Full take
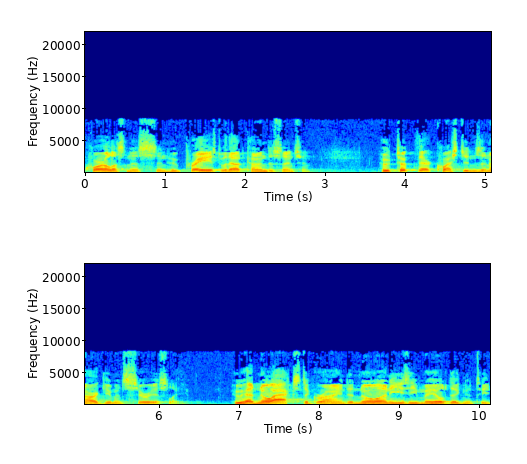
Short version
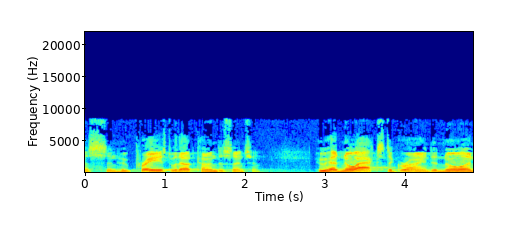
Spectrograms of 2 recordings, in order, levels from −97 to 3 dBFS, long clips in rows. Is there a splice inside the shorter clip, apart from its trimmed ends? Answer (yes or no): yes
